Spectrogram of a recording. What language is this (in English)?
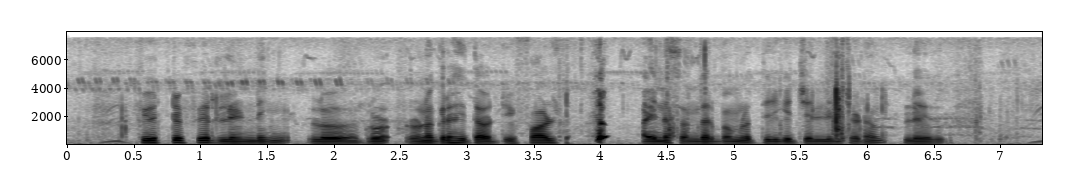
Telugu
